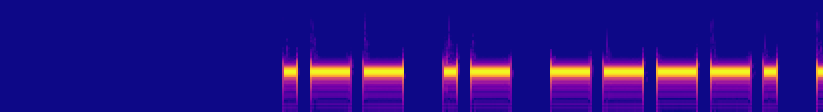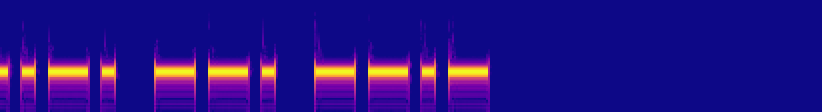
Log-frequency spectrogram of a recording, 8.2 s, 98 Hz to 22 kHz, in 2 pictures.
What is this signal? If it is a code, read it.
Morse code, heard as a keyed tone, about 18 wpm, 700 Hz. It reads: WA9FGQ
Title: Speed Racing - USA 2x3 Call Signs 15wpm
